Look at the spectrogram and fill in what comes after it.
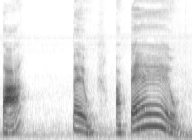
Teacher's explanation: A sílaba mais forte, minha sílaba tônica, na palavra papel, é o pel. · A sílaba que mais se estende, a sílaba de maior tonicidade é a pel.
